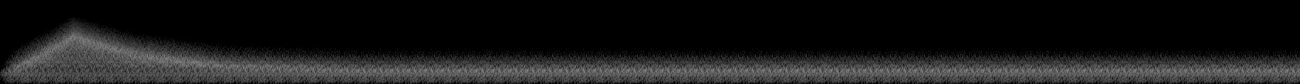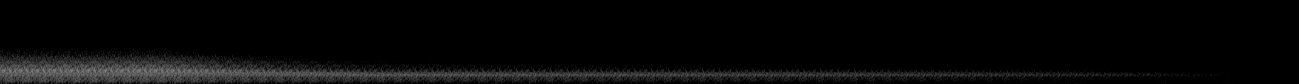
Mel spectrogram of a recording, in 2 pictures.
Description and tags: Preset Typhoon-Sound C
Casio HZ-600 sample preset 80s synth
synth, preset, Casio, 80s, HZ-600, sample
